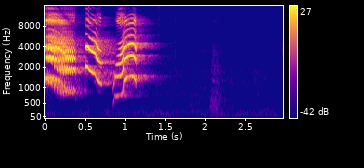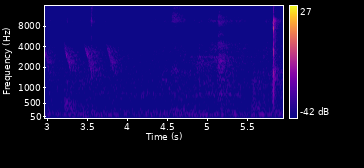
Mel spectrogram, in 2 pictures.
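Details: A pet rose-ringed (ringneck) parakeet gives three quick, harsh, nasal utterances in about a second, imitating the word "mummy", then falls quiet.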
